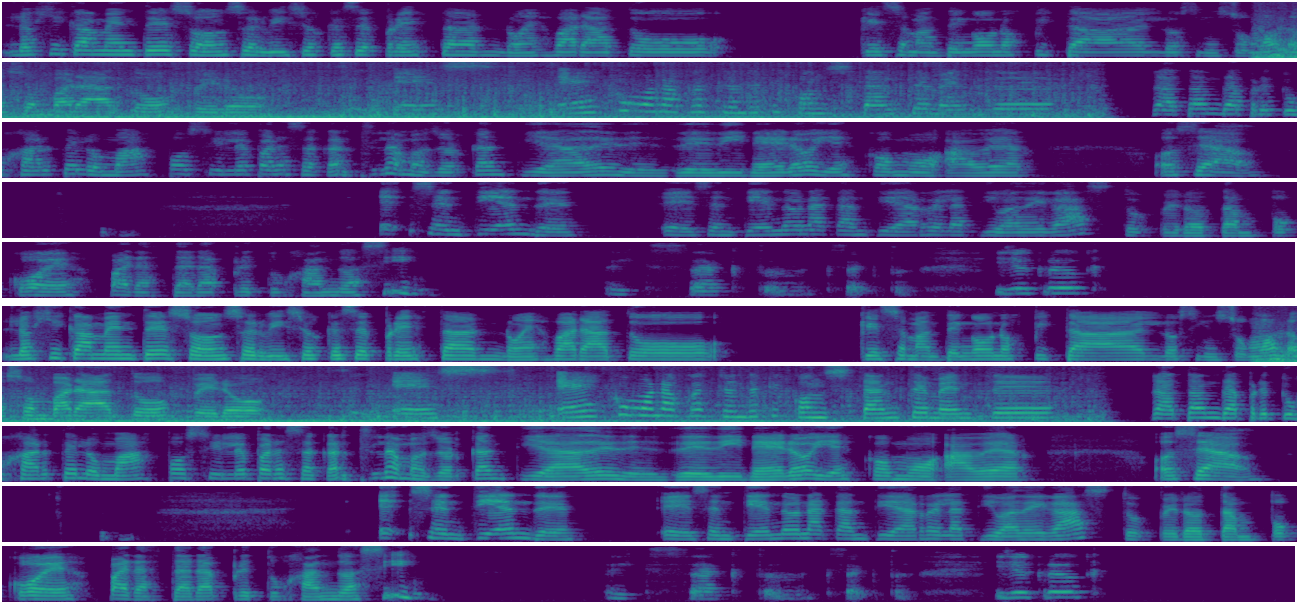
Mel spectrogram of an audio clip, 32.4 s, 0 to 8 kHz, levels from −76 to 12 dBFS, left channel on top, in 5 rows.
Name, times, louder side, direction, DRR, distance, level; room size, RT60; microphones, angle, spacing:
voice 1, 0.0-3.6 4.3-7.8 8.4-9.0 9.3-11.8 12.2-18.1 18.7-19.3 20.3-20.8 21.3-22.3 22.7-28.0, right 6 dB, 60° right, 0.3 m, -27 dB
sound 1, 6.3-12.0, right 1 dB, 5° left, 0.4 m, -29 dB
voice 2, 28.9-31.4, right 2 dB, 20° right, 1.3 m, -36 dB
2.7 x 2.1 x 2.3 m
head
